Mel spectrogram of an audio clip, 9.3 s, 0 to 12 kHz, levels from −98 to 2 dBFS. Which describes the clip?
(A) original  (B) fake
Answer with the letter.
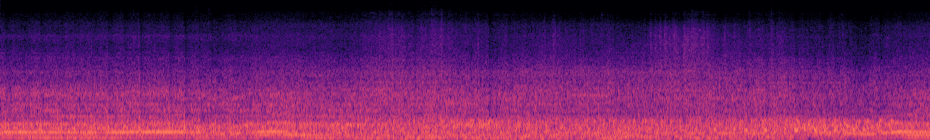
A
